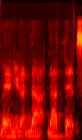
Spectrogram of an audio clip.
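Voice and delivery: hushed, half-whispered, under-the-breath aside. Retelling how a guest came up at an event: imitating David Ortiz half-whispering. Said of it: "comes up and whispers".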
